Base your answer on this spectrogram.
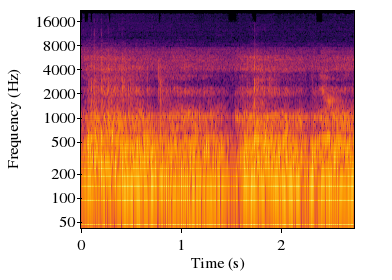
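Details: A domestic cat's contentment purr, the happy-cat purr contrasted with the louder solicitation purr, gives a steady low rumble with a soft, rapid throbbing pulse.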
